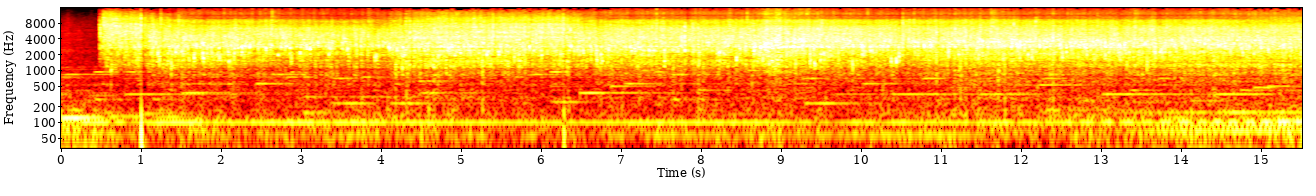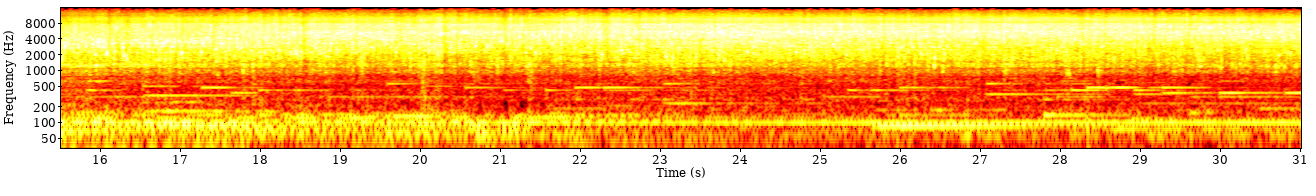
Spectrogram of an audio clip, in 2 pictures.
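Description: Whole small mullet frying in a pan of hot oil, a steady, dense sizzle that starts about half a second in.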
